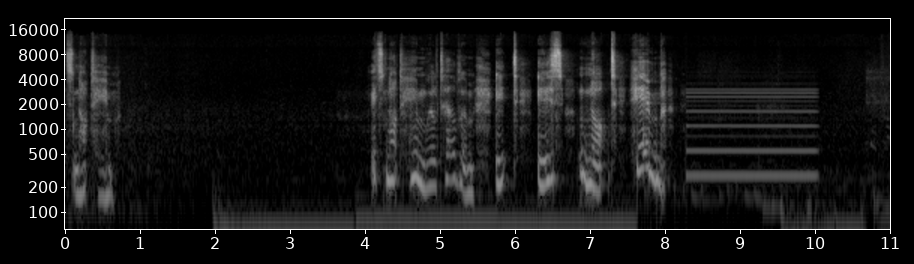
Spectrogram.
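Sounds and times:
faint low rumble: 0.6 - 11.0
steady electronic tone: 8.3 - 10.1.

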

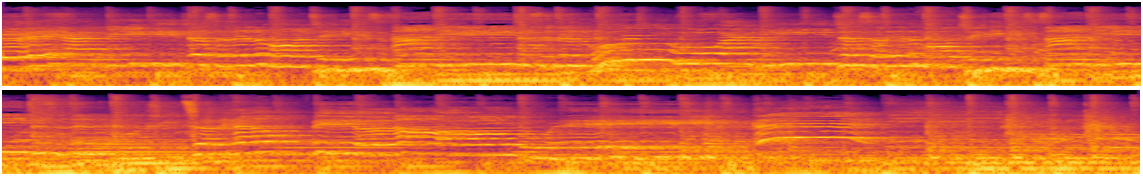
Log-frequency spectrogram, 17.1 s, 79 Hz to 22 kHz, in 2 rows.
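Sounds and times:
woman singing gospel: 0.0 - 15.1
band playing steady beat: 0.0 - 17.0.

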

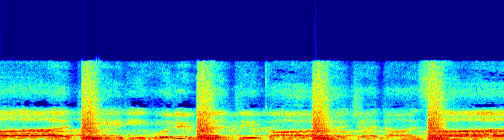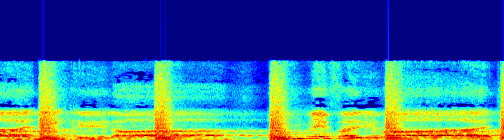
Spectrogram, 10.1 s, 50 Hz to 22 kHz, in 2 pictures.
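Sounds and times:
women chanting a lament: 0.0 - 10.0
chest-beating thumps: 0.8 - 1.2, 2.0 - 2.4, 3.1 - 3.6, 4.3 - 4.7, 5.4 - 5.8, 6.6 - 7.0, 7.7 - 8.1, 8.9 - 9.2.

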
